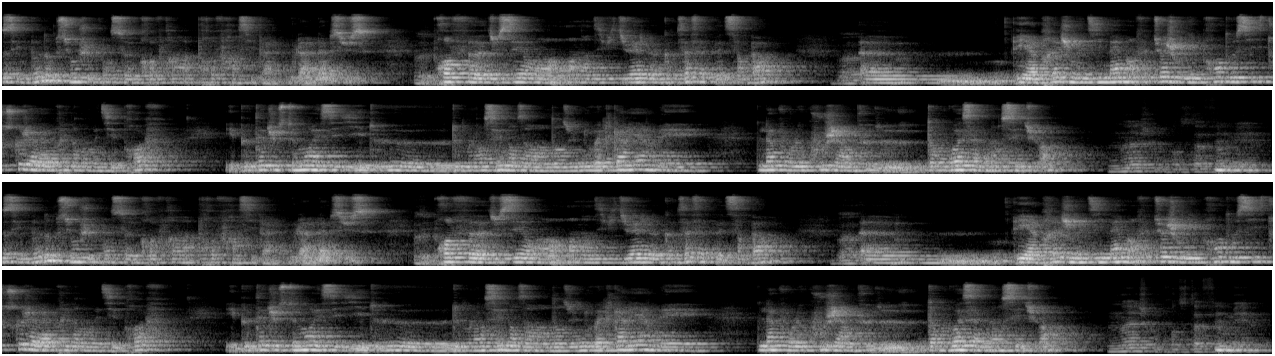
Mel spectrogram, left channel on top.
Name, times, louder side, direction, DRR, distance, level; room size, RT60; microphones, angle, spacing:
voice 1, 0.0-7.7 8.6-14.3 14.9-19.7 20.3-23.3 24.8-25.2, equal, 25° left, -5 dB, 0.5 m, -19 dB
voice 2, 8.3-9.1 23.8-25.2, right 1 dB, 80° right, -2 dB, 0.5 m, -33 dB
2.4 x 2.1 x 2.5 m, 1.2 s
head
